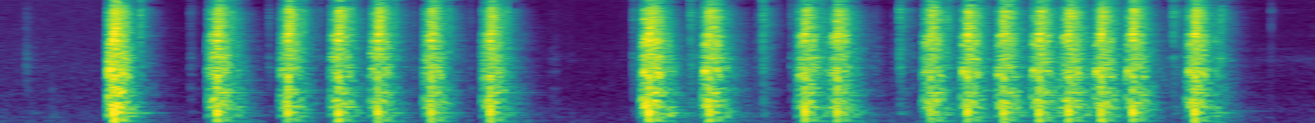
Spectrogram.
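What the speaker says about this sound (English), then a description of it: "I think it's on automatic right now, so I'll show you just how fast it's shooting." Airsoft AK in a contractor CQB build firing, with quick loud bursts of sharp cracks in two groups separated by a short pause. The shots land close together and sound near, with no voices.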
